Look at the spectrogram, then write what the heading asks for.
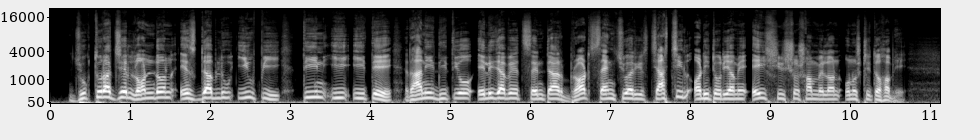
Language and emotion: Bengali, neutral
